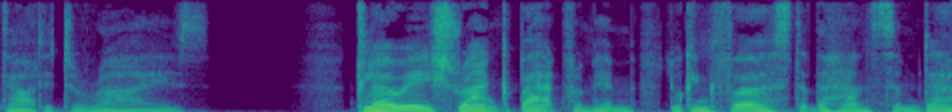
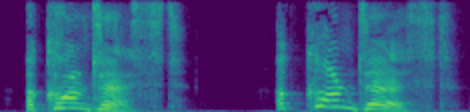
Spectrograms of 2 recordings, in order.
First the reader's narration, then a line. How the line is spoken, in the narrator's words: the men all cried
